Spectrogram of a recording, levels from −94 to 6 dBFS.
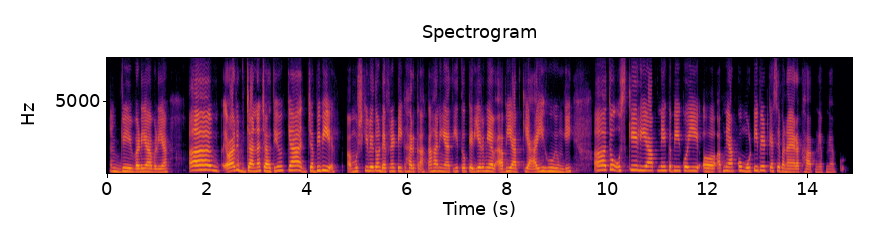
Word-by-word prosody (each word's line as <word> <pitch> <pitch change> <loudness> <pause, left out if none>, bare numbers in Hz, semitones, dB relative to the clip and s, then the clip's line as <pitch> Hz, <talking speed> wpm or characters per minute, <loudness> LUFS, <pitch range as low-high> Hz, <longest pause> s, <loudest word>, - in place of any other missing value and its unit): जी, 230 0 -1
बढ़िया-बढ़िया। 210 -1 0 0.5
अ, - - 0 0.7
और 275 +1 +5
जानना 245 +3 +3
चाहती 250 -1 +2
हूँ 285 +1 -1
क्या 300 -1 +5 0.2
जब 260 -2 +2
भी 285 +1 +2
भी 295 -3 +4
अ, 225 - -8
मुश्किलें 235 +4 0
तो 270 0 +2
डेफ़िनिटली 240 0 -1
घर 225 -1 -2
का 220 - -4
कहाँ 235 +2 -1
नहीं 235 -1 -3
आती 215 0 -3
है 230 - -4
तो 230 - -1
करियर 245 +2 +2
में 245 -1 +1
अब 230 - +3
अभी 230 +4 0
आपकी 220 +2 -5
आयी 210 +5 0
हुई 235 -1 -1
होंगी। 215 +3 -5 0.5
अ, 315 +1 +2
तो 335 -1 +1
उसके 285 +3 0
लिए 290 -1 0
आपने 280 0 -4
कभी 275 -1 -2
कोई 265 -1 +1
अ, 240 - -5 0.3
अपने 255 +3 -3
आप 255 0 -2
को 275 - 0
मोटिवेट 280 +4 -2
कैसे 255 0 -2
बनाया 205 -4 -2
रखा 200 0 -8
आपने 180 0 -10
अपने 185 0 -16
आपको? 190 +1 -20
240 Hz, 195 wpm, -21 LUFS, 220-270 Hz, 0.7 s, और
